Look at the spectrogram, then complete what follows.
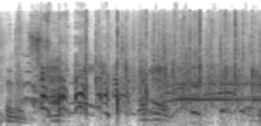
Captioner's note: cheers and applause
